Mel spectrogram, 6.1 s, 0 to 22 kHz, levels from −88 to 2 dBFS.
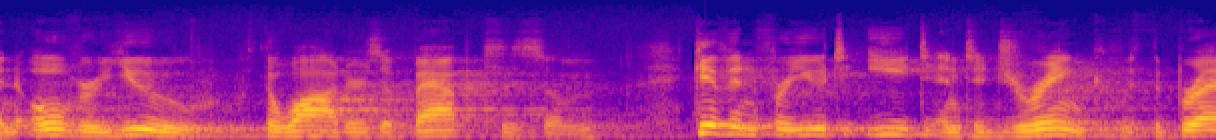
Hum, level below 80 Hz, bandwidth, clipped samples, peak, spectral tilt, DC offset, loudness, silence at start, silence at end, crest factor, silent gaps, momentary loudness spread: none; -62 dBFS; 9.4 kHz; under 0.1%; 0 dBFS; -6.5 dB/octave; under 0.1%; -15 LUFS; 0 s; 0 s; 16 dB; none; 16 LU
